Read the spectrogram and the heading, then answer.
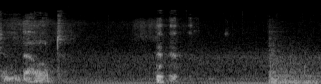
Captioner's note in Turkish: Gülüyor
